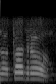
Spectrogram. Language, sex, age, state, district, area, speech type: Manipuri, male, 60+, Manipur, Churachandpur, urban, conversation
